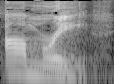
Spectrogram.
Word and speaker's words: Omri: His father's name was Omri. It's spelled O-M-R-Y. It's pronounced Omri.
